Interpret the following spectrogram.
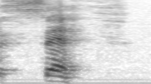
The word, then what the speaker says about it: Seth: Mas o nome dele, na verdade, no hebraico é Seth.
